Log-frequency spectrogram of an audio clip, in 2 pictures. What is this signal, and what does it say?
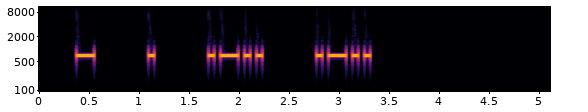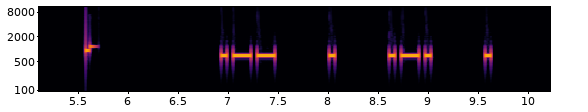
Morse code, heard as a keyed tone, about 20 wpm, spaced as for 11 wpm, 700 Hz. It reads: TELL WERE
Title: 3x Character Spacing - Top 300 Words - 20wpm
